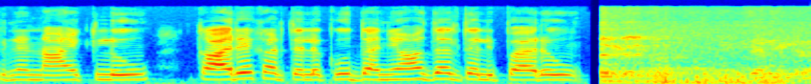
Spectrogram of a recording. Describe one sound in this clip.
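A young woman reads out calmly through a microphone.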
